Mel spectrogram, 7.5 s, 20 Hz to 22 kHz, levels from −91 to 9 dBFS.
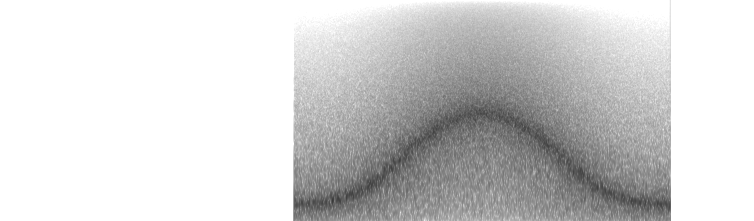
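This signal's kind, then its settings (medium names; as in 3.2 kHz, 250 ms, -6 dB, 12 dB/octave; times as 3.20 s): wind-like swept noise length 3.76 s, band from 320 Hz, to 2.7 kHz, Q 6.4, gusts 1, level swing 5 dB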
